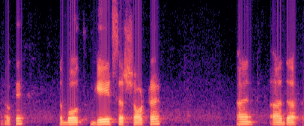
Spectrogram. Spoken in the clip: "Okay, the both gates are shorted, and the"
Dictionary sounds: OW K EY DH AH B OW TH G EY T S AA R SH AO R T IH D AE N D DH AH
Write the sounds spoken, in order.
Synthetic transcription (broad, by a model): OW K EY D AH B OW T G EY T S AA R SH AO R T IH D AE N D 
